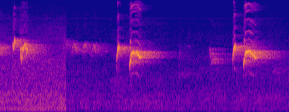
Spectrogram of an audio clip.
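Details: Red-whiskered bulbul lure call for trapping: loud chirps with sudden onsets, each curving upward then sliding into a long slurred warble, repeated about every two seconds, with softer notes between.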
